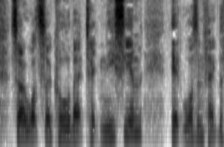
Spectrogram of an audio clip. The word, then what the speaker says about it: technetium: At the end of the last episode, I said technetium because that's what it looks like when you spell it. Indeed, and I was going to correct you, but I didn't. But seeing as it's the next episode, technetium it is. Even though it's got a T-I-U-M at the end.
